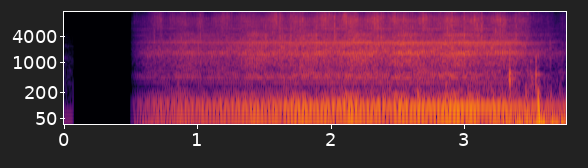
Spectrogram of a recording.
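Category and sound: household object, electric toothbrush buzzing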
